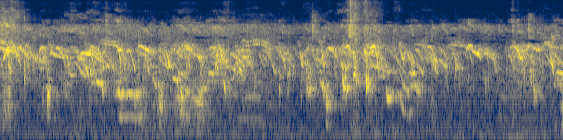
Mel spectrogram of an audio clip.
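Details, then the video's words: Feeding baby chickens give rapid, continuous high-pitched peeps from many birds at once, forming an irregular, constant chattering chorus. "HUNI NG MANOK HABANG KUMAKAIN, CHICKEN SOUND EFFECT"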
